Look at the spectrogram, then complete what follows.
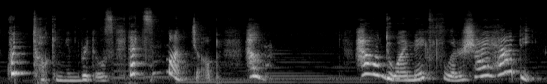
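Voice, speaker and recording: A woman's voice: high-pitched, huge pitch swings, unhurried, soft background music, voice pushed up, heavily acted. A woman voicing an impatient, boastful male spirit of chaos in a storybook reading, exasperated and demanding. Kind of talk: dramatized fanfiction storytelling.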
